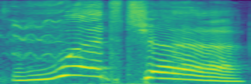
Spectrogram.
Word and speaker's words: Werchter: IT IS ROCK WERCHTER. What does it mean? What does it mean? It's actually pronounced Werchter.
